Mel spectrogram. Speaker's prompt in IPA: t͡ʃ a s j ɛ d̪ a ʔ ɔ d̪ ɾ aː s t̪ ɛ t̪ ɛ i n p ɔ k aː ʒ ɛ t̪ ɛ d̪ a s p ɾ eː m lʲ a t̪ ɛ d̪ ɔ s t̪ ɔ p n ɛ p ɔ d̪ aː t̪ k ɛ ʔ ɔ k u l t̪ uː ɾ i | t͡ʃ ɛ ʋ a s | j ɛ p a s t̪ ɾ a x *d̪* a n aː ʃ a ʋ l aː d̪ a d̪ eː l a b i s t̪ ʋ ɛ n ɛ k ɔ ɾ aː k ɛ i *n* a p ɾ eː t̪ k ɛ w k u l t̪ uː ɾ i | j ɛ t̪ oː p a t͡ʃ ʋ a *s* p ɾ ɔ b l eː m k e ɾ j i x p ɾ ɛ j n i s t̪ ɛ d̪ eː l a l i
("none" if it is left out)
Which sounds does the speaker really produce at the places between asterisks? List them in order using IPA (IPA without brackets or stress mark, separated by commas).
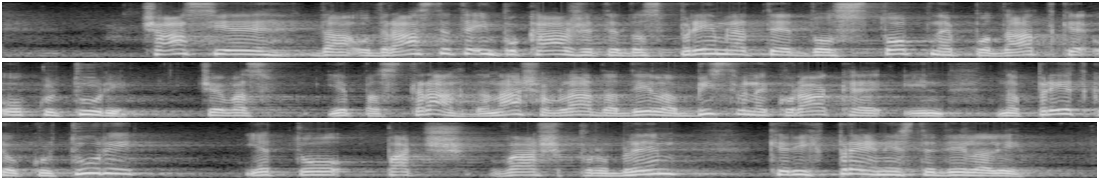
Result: d̪, nː, ʃ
